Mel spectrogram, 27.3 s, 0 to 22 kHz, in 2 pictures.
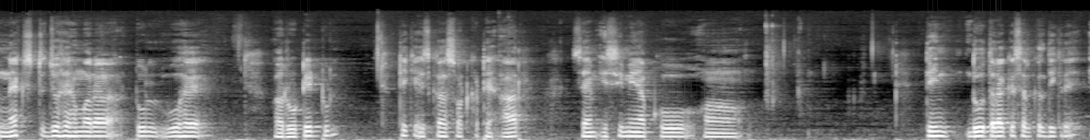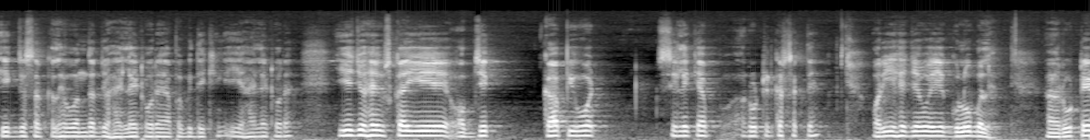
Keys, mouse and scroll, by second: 0.0 click, 1.4 n, 6.4 click, 8.8 scroll up 1, 9.7 KP_Decimal, 11.0-12.0 scroll down 1, 13.0 scroll up 1.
